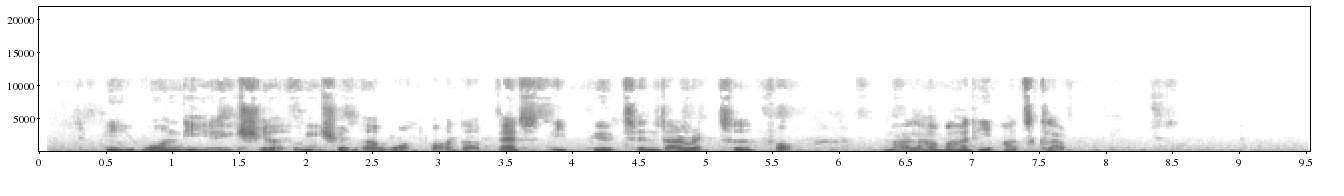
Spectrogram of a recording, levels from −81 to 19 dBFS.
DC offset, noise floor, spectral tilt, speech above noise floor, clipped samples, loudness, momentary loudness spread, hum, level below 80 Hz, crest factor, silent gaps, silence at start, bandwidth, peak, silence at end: under 0.1%; -57 dBFS; -5.5 dB/octave; 29 dB; under 0.1%; -28 LUFS; 9 LU; none; -56 dBFS; 20 dB; none; 0.3 s; 11.5 kHz; -8 dBFS; 1.25 s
